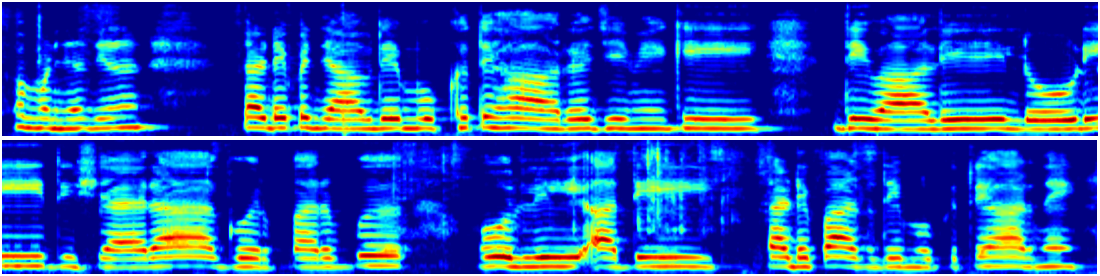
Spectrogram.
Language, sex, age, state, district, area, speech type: Punjabi, female, 18-30, Punjab, Patiala, rural, spontaneous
